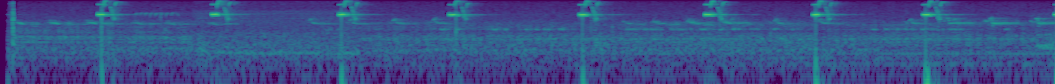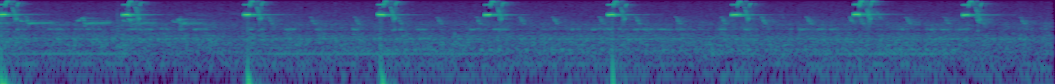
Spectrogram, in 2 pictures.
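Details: A squirrel in a backyard, recorded through a sliding door screen, gives sharp, high chipping calls, repeated roughly once a second in a steady series.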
